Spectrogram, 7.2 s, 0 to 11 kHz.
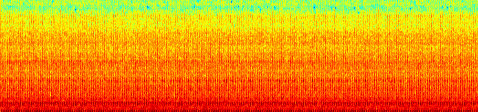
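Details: VW New Beetle TDI 90 ALH diesel with EGR delete and NRJ Car add-on tuning box being adjusted: even, steady diesel clatter at a settled idle with no hunting, stumbling or misses; smooth, healthy idle.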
